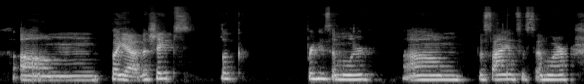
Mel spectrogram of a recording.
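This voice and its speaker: A soft-spoken woman talks at a fairly slow pace. Her pitch is fairly high and her intonation fairly even. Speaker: aerospace engineer. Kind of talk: interview.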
